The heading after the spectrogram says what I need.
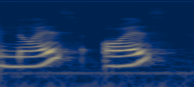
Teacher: when I am saying noise, I am putting more force to O sound, that is why it is the first part is getting more prominence, that is why it is a falling diphthong, noise, I.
